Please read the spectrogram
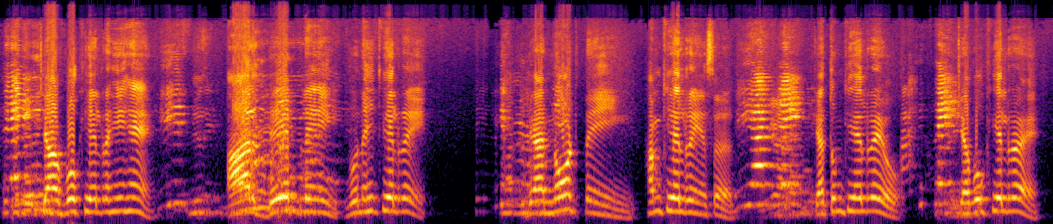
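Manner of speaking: loud, high drill-master calls; projected, energetic classroom drilling. Shown as a demonstration. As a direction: call each sentence out for the class to answer. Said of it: "ऊपर रखो".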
